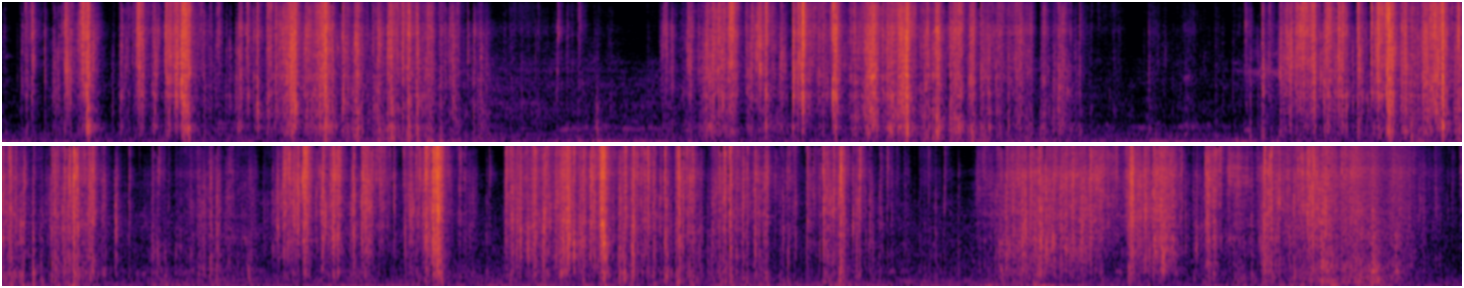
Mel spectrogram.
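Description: Foil trading-card pack wrappers crinkling and tearing as the packs are handled and ripped open, in about five stretches of a few seconds each with short pauses between.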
